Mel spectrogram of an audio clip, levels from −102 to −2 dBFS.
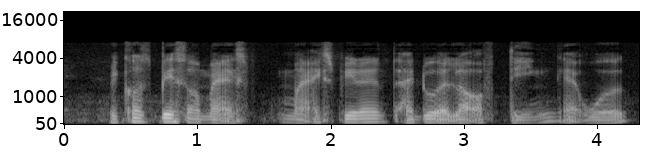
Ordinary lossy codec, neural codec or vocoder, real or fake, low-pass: none; autoencoder, 48 kHz, 128 numbers a frame, DAC-VAE, trained on Japanese speech; fake; 7.2 kHz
